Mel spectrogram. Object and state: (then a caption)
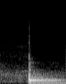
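Spruce guitar top tapped. A single tap at the center of a red spruce guitar top fitted with a salted maple rosette gives a short knock. A low tone near 190 Hz rings on and fades within about a quarter second.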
